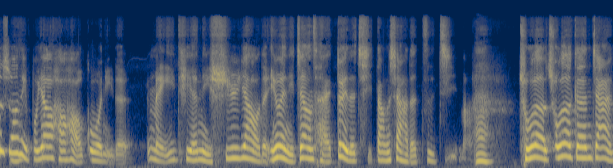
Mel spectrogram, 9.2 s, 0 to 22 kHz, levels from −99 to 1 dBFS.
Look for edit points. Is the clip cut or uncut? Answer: cut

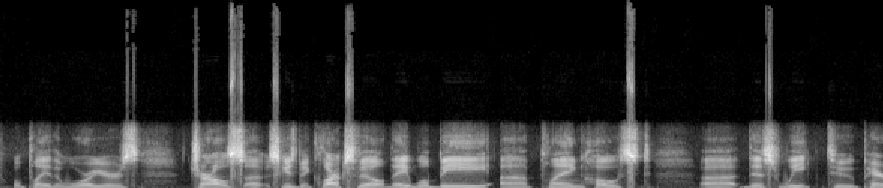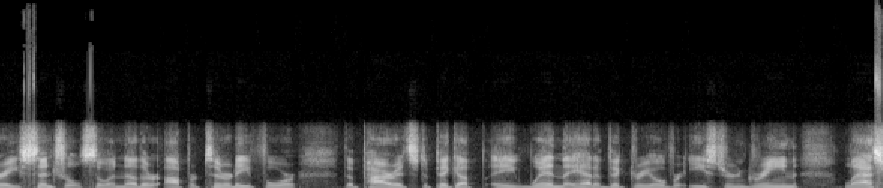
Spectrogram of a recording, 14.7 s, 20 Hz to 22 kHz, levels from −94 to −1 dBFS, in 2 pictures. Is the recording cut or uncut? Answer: uncut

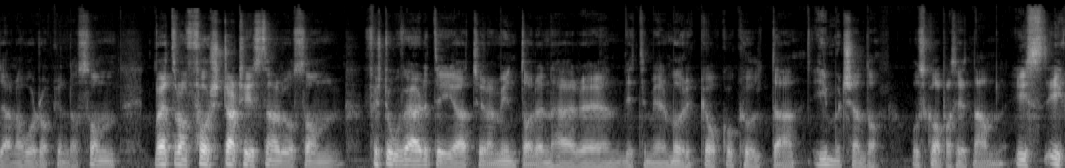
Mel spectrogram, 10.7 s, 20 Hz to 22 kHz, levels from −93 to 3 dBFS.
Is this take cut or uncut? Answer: uncut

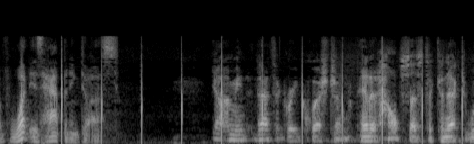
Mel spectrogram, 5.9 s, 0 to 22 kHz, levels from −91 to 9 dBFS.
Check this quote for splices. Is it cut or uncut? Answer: uncut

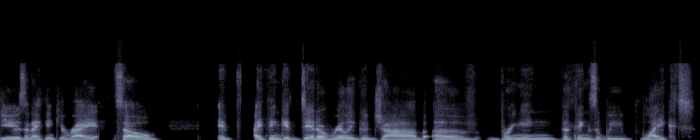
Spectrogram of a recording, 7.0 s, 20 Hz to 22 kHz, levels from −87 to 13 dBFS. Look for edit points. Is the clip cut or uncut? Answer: cut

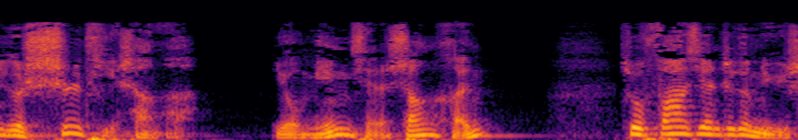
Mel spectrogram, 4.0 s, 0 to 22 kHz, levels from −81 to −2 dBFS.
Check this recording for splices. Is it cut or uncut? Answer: cut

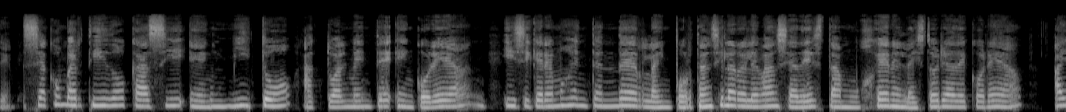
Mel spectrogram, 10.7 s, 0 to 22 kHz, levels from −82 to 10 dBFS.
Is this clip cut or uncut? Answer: cut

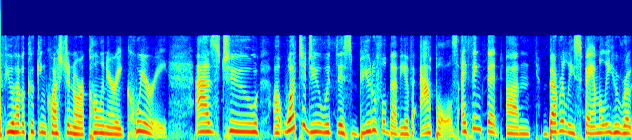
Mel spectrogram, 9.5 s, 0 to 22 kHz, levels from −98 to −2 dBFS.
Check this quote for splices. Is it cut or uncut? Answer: uncut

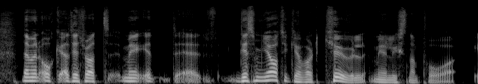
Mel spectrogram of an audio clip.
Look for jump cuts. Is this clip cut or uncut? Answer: uncut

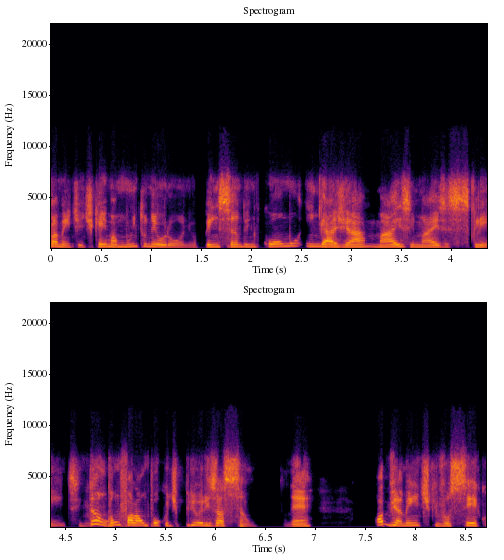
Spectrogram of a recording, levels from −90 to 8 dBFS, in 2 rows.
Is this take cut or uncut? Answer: cut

